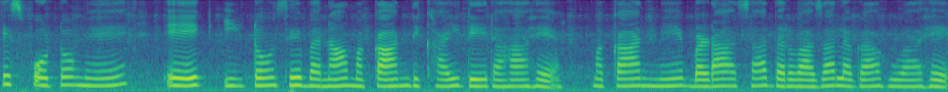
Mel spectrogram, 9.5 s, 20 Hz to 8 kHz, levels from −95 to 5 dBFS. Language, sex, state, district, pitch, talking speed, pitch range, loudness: Hindi, female, Chhattisgarh, Jashpur, 225 Hz, 125 wpm, 220-240 Hz, -16 LUFS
